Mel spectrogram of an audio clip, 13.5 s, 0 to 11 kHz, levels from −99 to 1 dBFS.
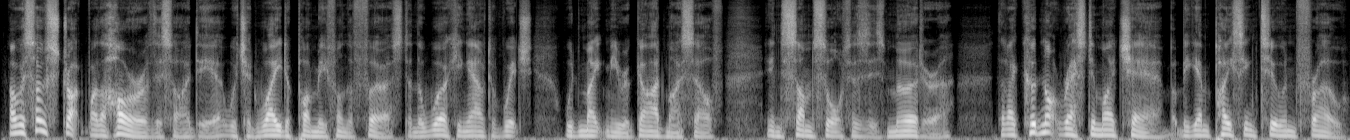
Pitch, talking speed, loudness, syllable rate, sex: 105 Hz, 220 wpm, -21 LUFS, 5.0 syllables/s, male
